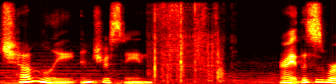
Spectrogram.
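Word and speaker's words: Cholmondeley: Yeah, it's a weird English name. So it's pronounced Chumley.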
